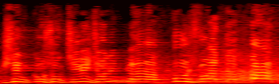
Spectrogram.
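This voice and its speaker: An actor playing a pompous, touchy playwright who bursts into melodramatic wails in a stage comedy sketch. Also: male voice, very high voice, very fast. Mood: huffy. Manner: melodramatic wailing outbursts. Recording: live stage with audience noise. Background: audience laughter.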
